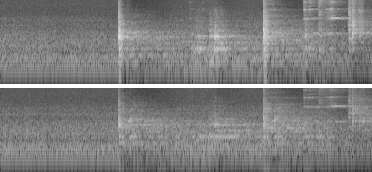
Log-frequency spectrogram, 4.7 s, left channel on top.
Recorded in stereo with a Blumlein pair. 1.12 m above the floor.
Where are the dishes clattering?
60° left, 2 m.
